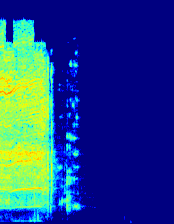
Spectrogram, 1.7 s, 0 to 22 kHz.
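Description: A power drill with a 1/4-inch bit bores out a hole in a metal hospital plate for a horse's hoof, a loud high whine for about half a second that winds down into faint clicks and handling noise.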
